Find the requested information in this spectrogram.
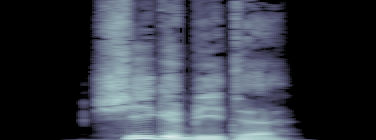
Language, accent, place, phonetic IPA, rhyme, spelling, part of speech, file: German, Germany, Berlin, [ˈʃiːɡəˌbiːtə], -iːɡəbiːtə, Skigebiete, noun, De-Skigebiete.ogg
- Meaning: nominative/accusative/genitive plural of Skigebiet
